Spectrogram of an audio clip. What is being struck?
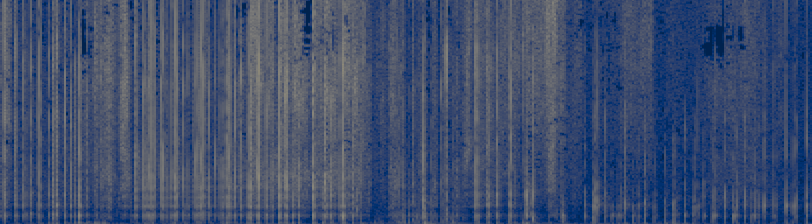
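Paperback book with card cover.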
